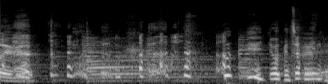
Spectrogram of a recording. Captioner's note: unable to hold the laughter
